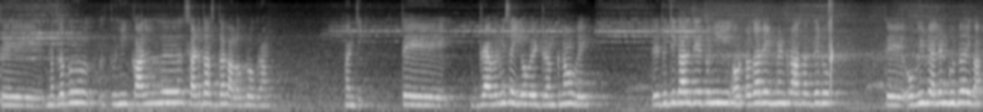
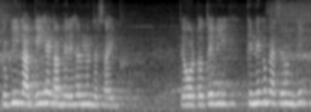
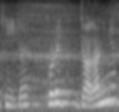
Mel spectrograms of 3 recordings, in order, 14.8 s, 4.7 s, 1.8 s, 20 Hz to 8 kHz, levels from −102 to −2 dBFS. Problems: constant background noise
